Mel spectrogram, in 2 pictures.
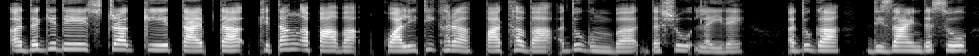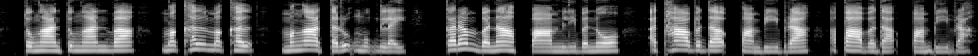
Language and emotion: Manipuri, neutral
